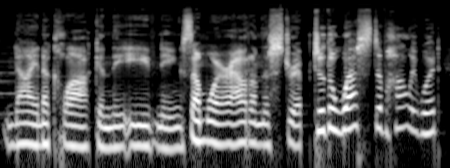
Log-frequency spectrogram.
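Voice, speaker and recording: A woman narrating an old-time radio detective drama, setting the scene in a measured, scripted delivery. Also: deep voice, over loud music.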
